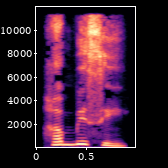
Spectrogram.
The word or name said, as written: ಹಬ್ಬುಸೆ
